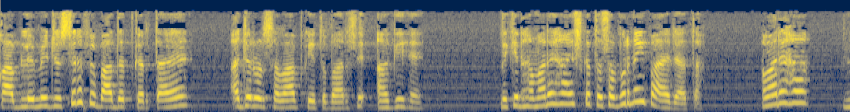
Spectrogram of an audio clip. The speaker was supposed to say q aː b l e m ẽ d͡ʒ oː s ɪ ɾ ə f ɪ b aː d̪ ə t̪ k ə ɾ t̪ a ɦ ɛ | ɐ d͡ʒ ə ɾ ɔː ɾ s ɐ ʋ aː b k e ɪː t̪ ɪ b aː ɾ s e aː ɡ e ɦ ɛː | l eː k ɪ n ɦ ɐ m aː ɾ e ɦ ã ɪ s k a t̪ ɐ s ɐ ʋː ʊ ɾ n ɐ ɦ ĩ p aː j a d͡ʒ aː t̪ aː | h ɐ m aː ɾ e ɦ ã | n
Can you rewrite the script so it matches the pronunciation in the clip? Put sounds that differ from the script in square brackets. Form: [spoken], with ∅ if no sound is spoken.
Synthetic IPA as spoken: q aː b l e m ẽ d͡ʒ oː s ɪ ɾ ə f ɪ b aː d̪ ə t̪ k [ɐ] ɾ t̪ a ɦ ɛ | ɐ d͡ʒ ə ɾ ɔː ɾ s ɐ ʋ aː b k e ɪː t̪ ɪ b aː ɾ s e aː ɡ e ɦ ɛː | l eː k ɪ n ɦ ɐ m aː ɾ e ɦ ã ɪ s k a t̪ ɐ s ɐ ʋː ʊ ɾ n ɐ ɦ ĩ p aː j a d͡ʒ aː t̪ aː | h ɐ m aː ɾ e ɦ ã | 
